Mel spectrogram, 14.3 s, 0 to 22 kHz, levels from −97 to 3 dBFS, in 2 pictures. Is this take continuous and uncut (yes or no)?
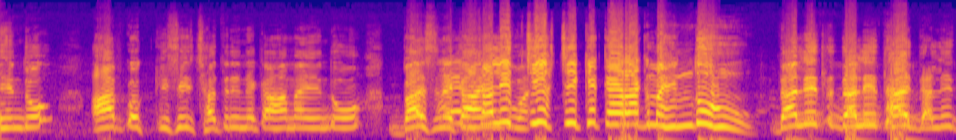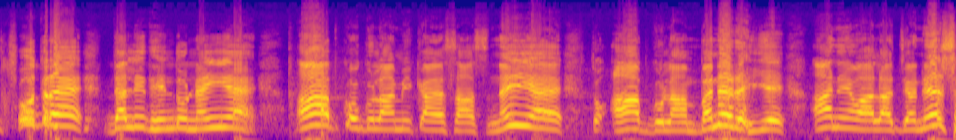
no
